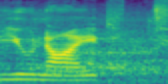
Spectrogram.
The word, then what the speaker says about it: Unite: My event's called Unite, which is spelled YOUNIGHT, but it's Unite to unite a community.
